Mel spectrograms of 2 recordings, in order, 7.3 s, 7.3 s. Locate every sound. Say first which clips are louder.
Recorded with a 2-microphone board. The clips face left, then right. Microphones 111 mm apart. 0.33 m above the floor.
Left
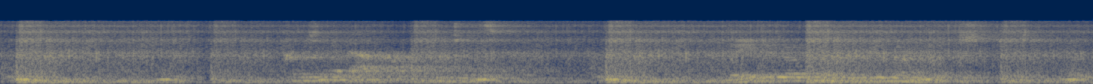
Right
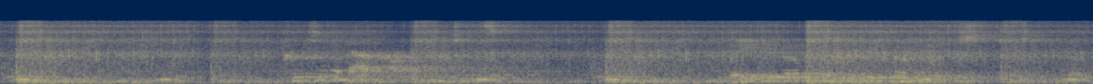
1.9 s a man speaking: right 1 dB; 30° right (ahead or behind), 1.5 m; by 3.5 s 60° right (ahead or behind), 2.5 m
4.8 s a man speaking: even; 25° right (ahead or behind), 1.2 m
